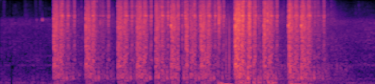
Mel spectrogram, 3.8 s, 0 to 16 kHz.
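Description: Rapid automatic gunfire in the 7 Days to Die video game during a zombie horde night, a loud sustained burst of machine-gun fire with defensive turrets shooting, continuous for several seconds before cutting off.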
